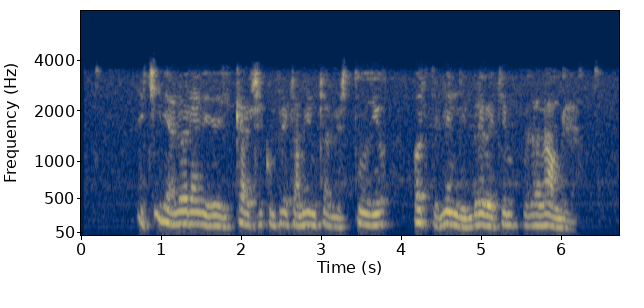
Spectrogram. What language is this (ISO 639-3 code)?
ita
